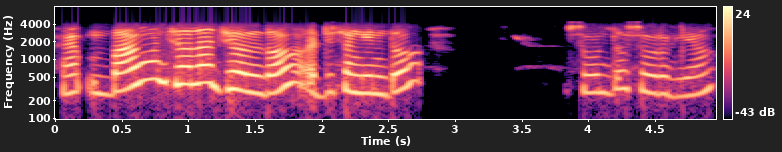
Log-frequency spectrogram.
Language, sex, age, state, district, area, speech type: Santali, female, 18-30, West Bengal, Birbhum, rural, conversation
